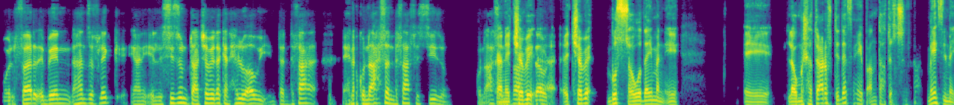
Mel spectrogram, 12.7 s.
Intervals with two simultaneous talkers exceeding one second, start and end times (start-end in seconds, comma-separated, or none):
none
